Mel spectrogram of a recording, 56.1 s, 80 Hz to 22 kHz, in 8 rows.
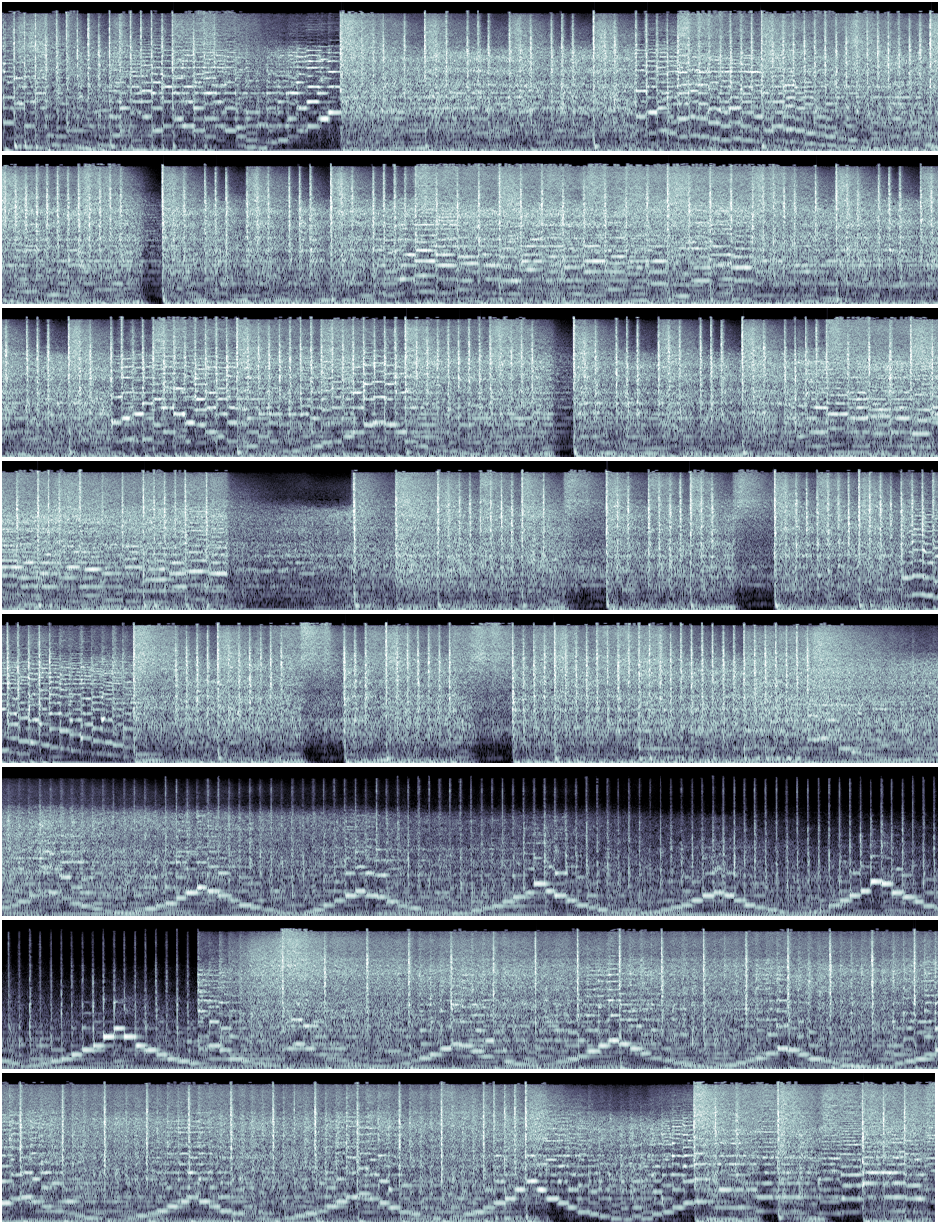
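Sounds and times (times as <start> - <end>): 
95bpm music loop in E: 0.0 - 56.1.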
